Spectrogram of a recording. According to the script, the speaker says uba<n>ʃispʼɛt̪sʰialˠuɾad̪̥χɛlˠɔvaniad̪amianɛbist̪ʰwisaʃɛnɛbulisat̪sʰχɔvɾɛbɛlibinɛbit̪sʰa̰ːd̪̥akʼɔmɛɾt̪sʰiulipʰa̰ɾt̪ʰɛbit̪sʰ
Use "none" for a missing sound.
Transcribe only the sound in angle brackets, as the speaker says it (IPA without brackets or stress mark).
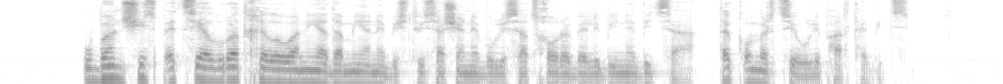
n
